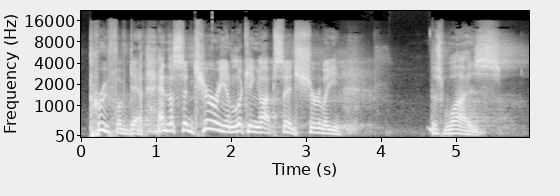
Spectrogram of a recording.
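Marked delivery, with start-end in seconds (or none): 4.8-5.7 was strongly stressed, punched as the key word. Quoting the centurion at the cross with stress on WAS. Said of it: "Emphasis on was".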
